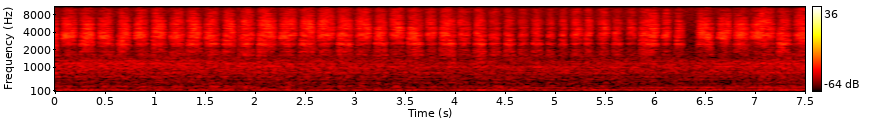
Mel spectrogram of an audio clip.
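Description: Short white chalk strokes are scratched by fingertips onto the lower right area of a flat blackboard in a wooden frame. A steady run of quick, gritty rubbing strokes repeats rhythmically, with bright scratchy texture over a low, soft rumble.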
